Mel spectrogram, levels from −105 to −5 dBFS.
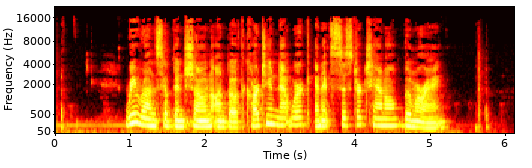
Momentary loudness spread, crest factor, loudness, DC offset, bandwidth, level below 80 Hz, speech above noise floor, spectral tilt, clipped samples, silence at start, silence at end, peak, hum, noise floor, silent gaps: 6 LU; 18 dB; -18 LUFS; under 0.1%; 16.5 kHz; -50 dBFS; 28 dB; -5 dB/octave; under 0.1%; 0.1 s; 0.35 s; -2 dBFS; none; -45 dBFS; none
